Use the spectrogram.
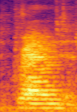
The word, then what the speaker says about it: drowned: She pronounced the word drowned it with 2 syllables.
